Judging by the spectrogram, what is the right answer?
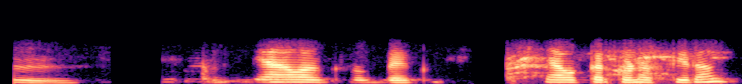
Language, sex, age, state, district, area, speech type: Kannada, female, 30-45, Karnataka, Mysore, urban, conversation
